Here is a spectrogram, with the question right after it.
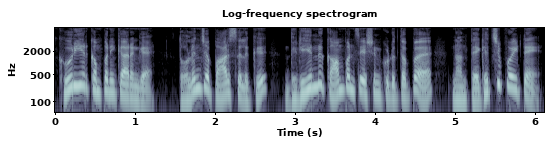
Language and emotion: Tamil, surprised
